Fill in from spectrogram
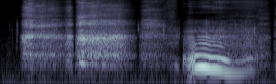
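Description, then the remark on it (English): A few quick, breathy gasps follow one another in close succession, ending in a longer voiced, sighing moan. Fairly loud, with no talking. “Those quick little gasps.”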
